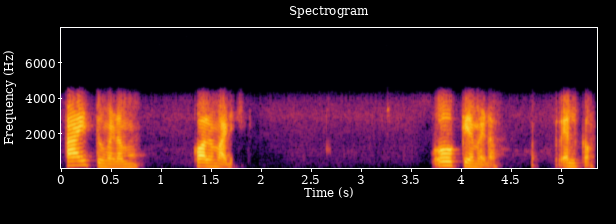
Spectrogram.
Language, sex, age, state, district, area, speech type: Kannada, female, 30-45, Karnataka, Shimoga, rural, conversation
